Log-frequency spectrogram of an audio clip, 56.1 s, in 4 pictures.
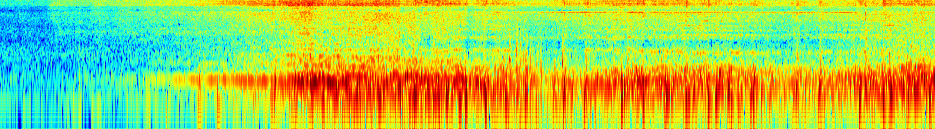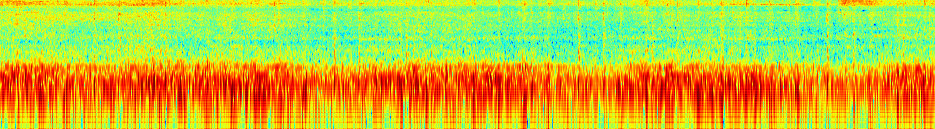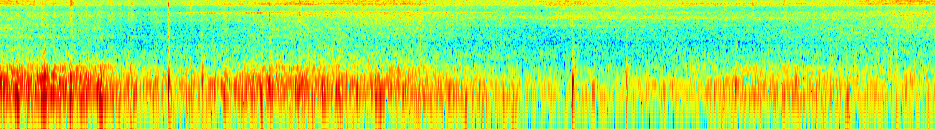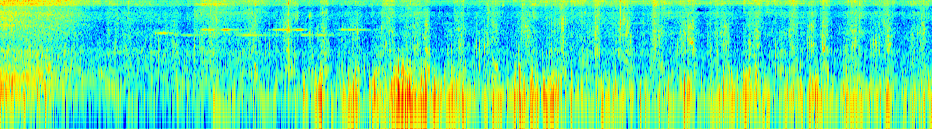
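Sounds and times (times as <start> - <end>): train wheels rumbling on track: 0.0 - 56.0
faint high squeals: 0.7 - 16.2, 24.8 - 48.4.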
